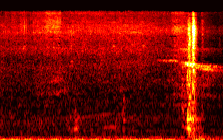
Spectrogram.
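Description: Steady low rumble of a car, heard inside its cabin, with one sharp click just before the end.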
